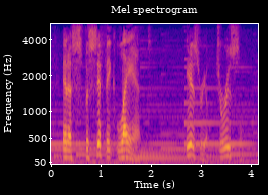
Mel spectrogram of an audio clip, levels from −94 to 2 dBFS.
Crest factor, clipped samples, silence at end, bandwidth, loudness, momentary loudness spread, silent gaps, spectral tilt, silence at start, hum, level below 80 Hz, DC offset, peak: 22 dB; under 0.1%; 0 s; 5.4 kHz; -26 LUFS; 19 LU; none; -7 dB/octave; 0 s; none; -52 dBFS; under 0.1%; -4 dBFS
